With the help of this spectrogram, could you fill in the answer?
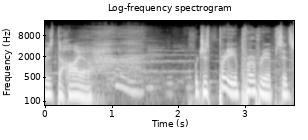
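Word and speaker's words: Dehya: Dahaya, it's how it's generally pronounced. Dahaya, and now you know more videos for you here to learn more. Dahaya. So apparently her name is Dahaya, which is pretty appropriate since she's since she's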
